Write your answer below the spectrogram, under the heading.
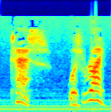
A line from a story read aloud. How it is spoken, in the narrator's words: Palin gasped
